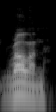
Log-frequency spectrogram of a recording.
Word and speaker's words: Roland: you know anyway uh it's pronounced like the S right Roland all right Roland right on dude yeah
